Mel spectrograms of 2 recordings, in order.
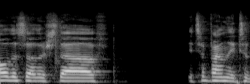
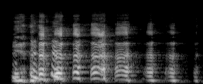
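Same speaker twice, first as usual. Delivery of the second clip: a burst of real laughter; laughing; 8 semitones higher than usual. Real, not acted. Laughing at hilarious remark.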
